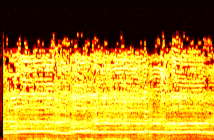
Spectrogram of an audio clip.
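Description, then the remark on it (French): A huge crowd in Dakar, Senegal, gathered at an opposition leader's home, cheers and shouts in celebration of his release, a dense, continuous roar of many voices with rising cries, loud and sustained throughout. “C'est avec des cris de victoire qu'Ousmane Sonko a été accueilli par une immense foule”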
